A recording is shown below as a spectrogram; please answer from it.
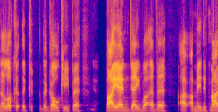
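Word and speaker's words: Bayındır: And then I look at the goalkeeper, Bayende, whatever. I mean, if my pronunciation's not right. Bayende, thank you.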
